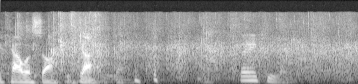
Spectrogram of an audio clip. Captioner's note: applauding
